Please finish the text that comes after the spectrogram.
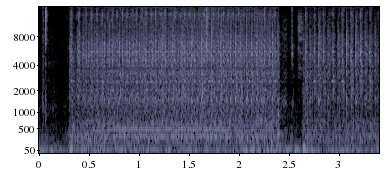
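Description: A sewing machine bastes purse panels together, whirring in a fast, steady mechanical run with a brief pause near the end, close and fairly quiet.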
